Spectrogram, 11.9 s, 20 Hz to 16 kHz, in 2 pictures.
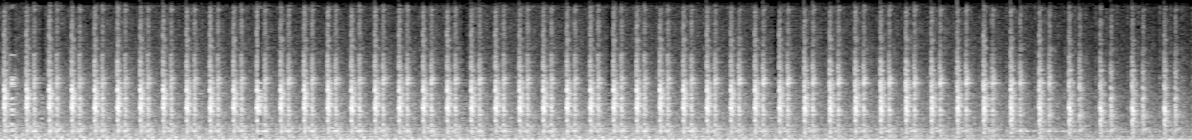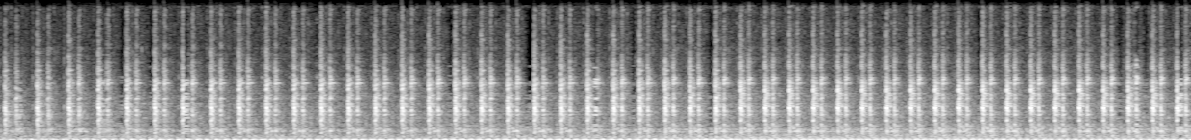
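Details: '97 Geo Metro 1.0 L, spun rod bearing after an oil leak: sharp, hard metallic knock hammering at a steady rate with the idle, over the engine noise.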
